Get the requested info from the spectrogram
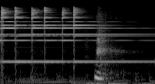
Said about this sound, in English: And with that, there's the opening bell.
